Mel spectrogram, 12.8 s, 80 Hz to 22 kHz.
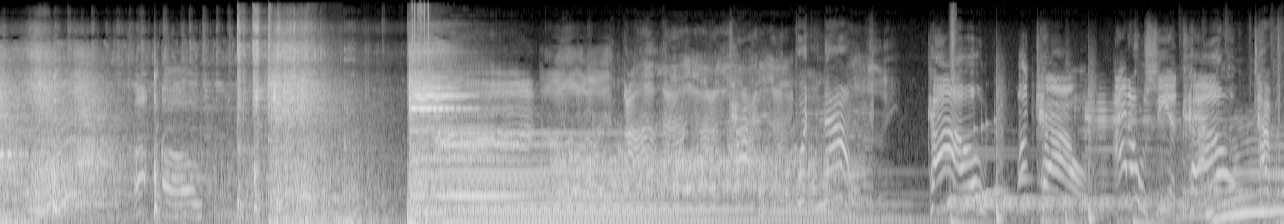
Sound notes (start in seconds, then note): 1.6 clock crashing; 4.0 loud ring; 12.0 cow mooing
